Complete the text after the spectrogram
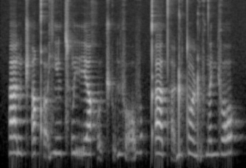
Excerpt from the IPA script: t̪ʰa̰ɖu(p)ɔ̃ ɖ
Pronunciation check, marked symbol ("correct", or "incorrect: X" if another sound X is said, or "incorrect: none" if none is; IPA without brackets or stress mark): incorrect: t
